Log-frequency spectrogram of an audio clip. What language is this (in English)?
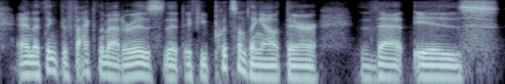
English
